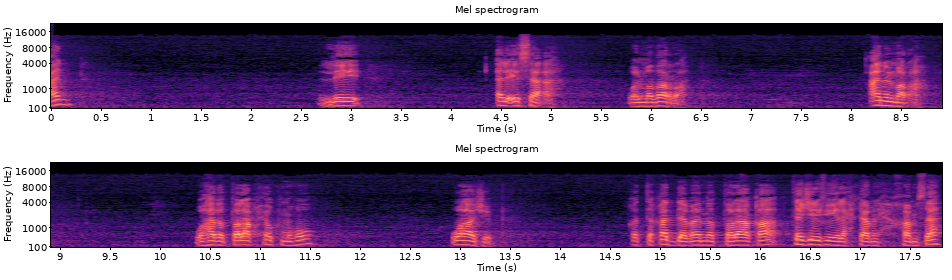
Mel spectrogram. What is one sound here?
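A man speaks slowly and calmly into a microphone, with long pauses.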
